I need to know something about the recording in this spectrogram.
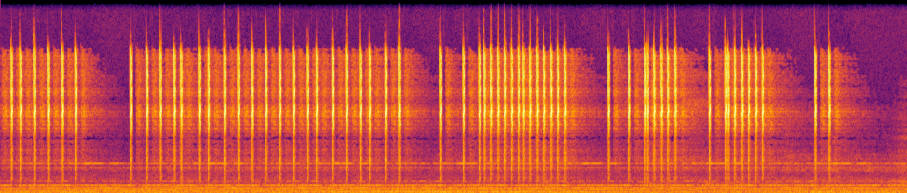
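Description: Rapid soft menu clicks tick in quick bursts.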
